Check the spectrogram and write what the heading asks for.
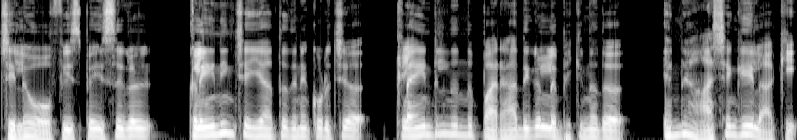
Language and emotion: Malayalam, sad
